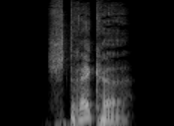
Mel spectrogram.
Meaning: inflection of strecken: 1. first-person singular present 2. first/third-person singular subjunctive I 3. singular imperative
- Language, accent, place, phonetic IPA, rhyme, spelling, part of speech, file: German, Germany, Berlin, [ˈʃtʁɛkə], -ɛkə, strecke, verb, De-strecke.ogg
